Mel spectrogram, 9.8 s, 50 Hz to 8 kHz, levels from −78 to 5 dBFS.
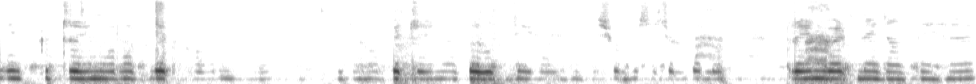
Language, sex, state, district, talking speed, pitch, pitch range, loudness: Hindi, female, Bihar, Gaya, 110 wpm, 250 Hz, 240-255 Hz, -29 LUFS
